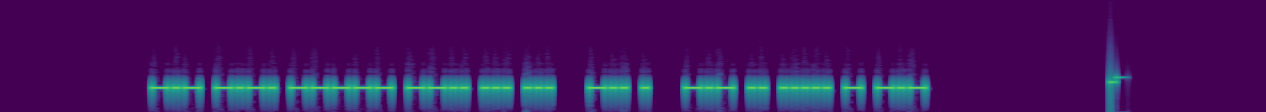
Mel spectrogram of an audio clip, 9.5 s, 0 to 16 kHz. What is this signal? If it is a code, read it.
Morse code, heard as a keyed tone, about 32 wpm, 700 Hz. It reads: KC0ZSS DE KI5TK
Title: USA Callsign DE Callsign 30wpm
